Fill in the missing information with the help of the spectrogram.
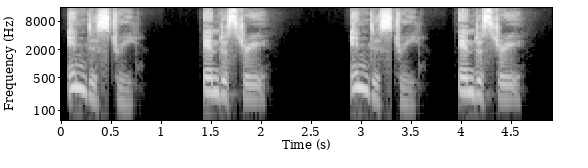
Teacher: You emphasize the first syllable.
